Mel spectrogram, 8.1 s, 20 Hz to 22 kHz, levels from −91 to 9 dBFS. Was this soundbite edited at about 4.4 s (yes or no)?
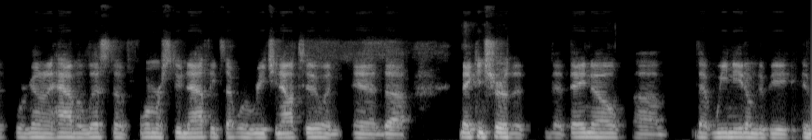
no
